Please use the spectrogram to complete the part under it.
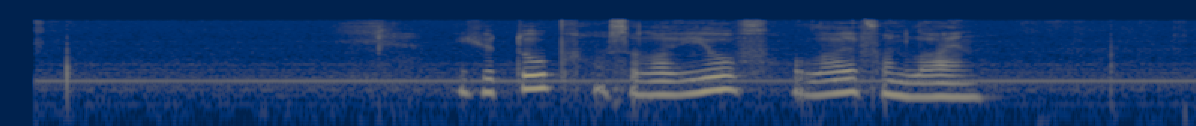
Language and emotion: Russian, sad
